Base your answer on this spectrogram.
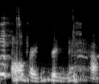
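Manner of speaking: put-on very high, shrill, overdramatic, urgent delivery. Retelling how another speaker demanded help while pounding the table: imitating a dramatic urgent demand. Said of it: "he was pounding on the table".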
